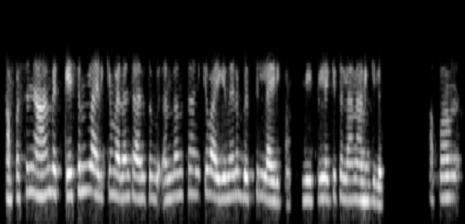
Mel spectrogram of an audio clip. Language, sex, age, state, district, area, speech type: Malayalam, female, 18-30, Kerala, Idukki, rural, conversation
